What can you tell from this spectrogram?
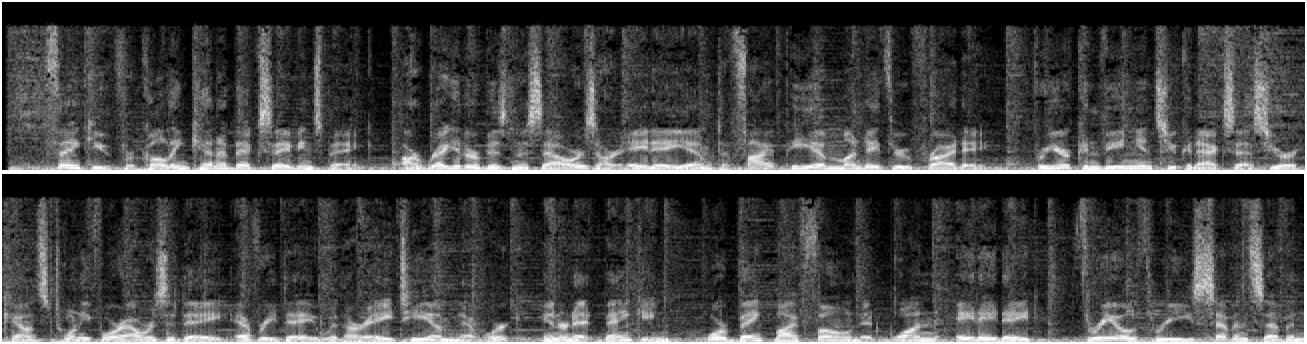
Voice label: On Hold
